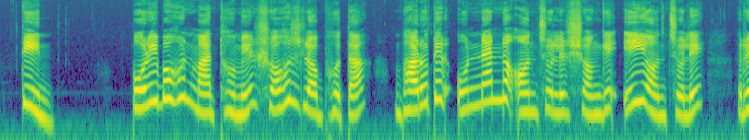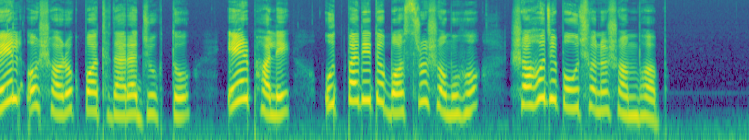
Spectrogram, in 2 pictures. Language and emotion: Bengali, neutral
